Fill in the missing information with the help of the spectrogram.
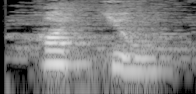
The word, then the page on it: hattyu: Hungarian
